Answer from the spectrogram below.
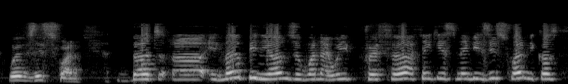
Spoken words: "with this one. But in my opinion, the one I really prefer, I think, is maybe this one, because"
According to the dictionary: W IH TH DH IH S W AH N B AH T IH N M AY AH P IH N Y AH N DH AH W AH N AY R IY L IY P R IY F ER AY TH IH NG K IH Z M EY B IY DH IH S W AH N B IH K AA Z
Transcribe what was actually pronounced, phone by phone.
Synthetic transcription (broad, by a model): W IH DH IH S W AH N B AH T IH N M AY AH P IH N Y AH N DH AH W AH N AY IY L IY P R IY F ER AY TH IH NG K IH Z M EY B IY DH IH S W AH N B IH K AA Z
